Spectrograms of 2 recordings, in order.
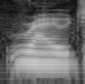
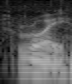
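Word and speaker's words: roeJ: We said it before, but it's like, you know, you're saying Roj, and it's like, I'm pretty sure the J is a Y. Yeah, I was thinking that's the I know I've pronounced it Roy before as well.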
